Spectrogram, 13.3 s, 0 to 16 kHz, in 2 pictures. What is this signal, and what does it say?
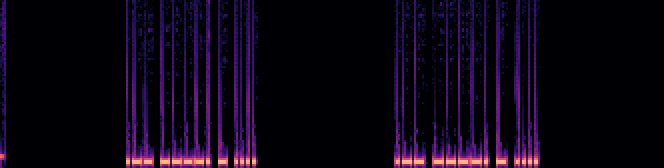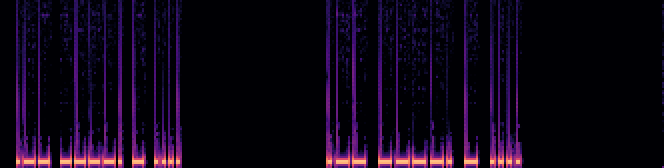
Morse code, heard as a keyed tone, about 36 wpm, 700 Hz. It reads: W9TH W9TH W9TH W9TH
